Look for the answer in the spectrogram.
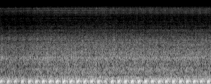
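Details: Honda PCX scooter with Yamaha Aerox pulley fitted, after 6000 km and DIY CVT cleaning: quick even low thumping about twelve beats a second, steady; clean idle, nothing odd in the drive.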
